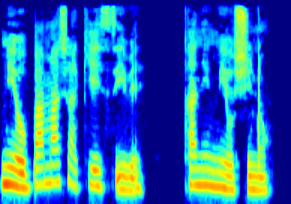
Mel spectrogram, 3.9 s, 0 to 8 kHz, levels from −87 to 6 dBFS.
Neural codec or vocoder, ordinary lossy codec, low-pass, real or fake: none; MP3, 32 kbps; 7.2 kHz; real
